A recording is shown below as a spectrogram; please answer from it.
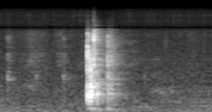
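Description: A single sharp knock of a kitchen knife against the work surface about a second in, dying away quickly, with faint room tone around it.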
